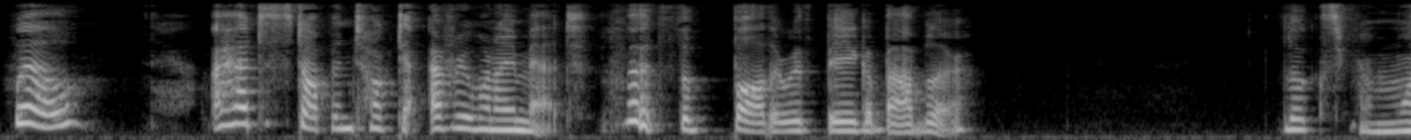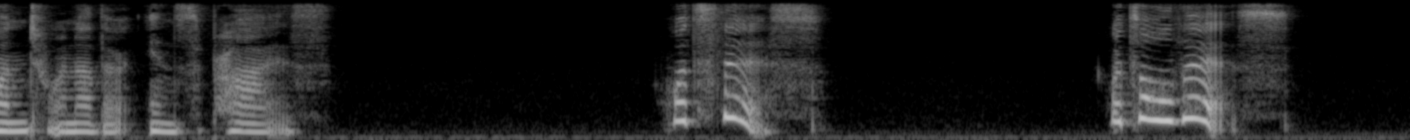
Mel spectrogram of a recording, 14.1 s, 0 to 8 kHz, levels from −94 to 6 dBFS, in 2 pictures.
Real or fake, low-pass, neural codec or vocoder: real; 7.2 kHz; none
